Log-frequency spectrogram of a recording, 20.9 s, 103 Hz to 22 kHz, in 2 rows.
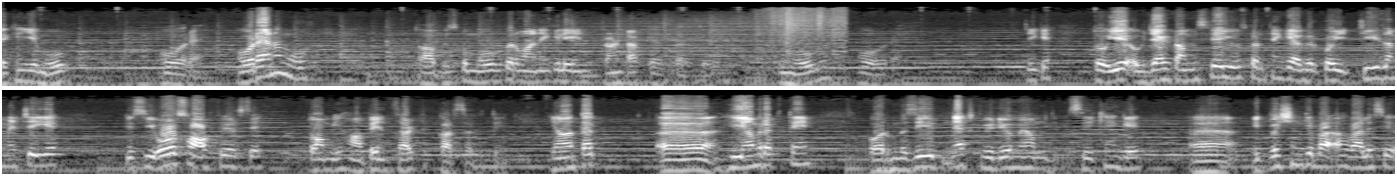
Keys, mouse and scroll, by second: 2.7-9.0 drag, 14.1 click, 14.2 click.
